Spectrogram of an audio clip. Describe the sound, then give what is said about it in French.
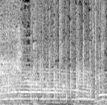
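An audience applauds two women guests loudly and steadily for about two seconds, a dense wash of clapping with some crowd voices and cheering mixed in. “Merci, on vous applaudit encore une fois bien fort toutes les deux!”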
